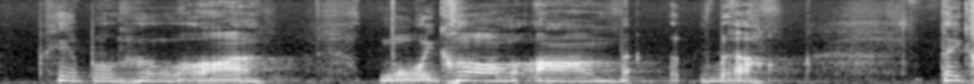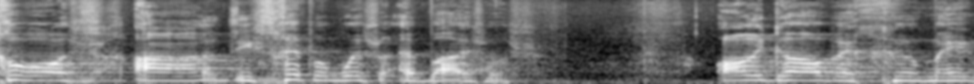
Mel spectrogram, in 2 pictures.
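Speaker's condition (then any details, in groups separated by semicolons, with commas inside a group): Cerebral palsy; speech impairment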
